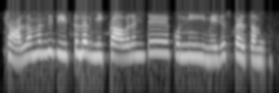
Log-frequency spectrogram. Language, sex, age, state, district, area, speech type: Telugu, female, 30-45, Andhra Pradesh, Eluru, rural, conversation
